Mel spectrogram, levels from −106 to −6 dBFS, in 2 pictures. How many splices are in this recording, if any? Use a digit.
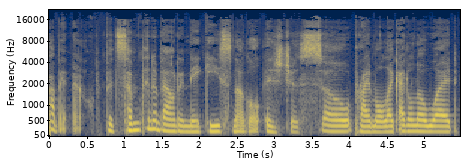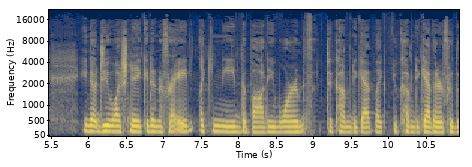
1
